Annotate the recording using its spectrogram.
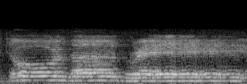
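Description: A man singing a hymn, holding two long notes one after the other.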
